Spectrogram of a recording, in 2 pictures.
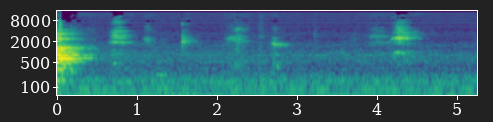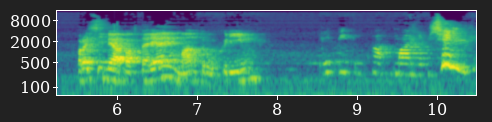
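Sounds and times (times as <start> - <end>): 
finger snap: 1.5 - 1.8
speech: 5.5 - 7.9, 8.6 - 10.4.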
